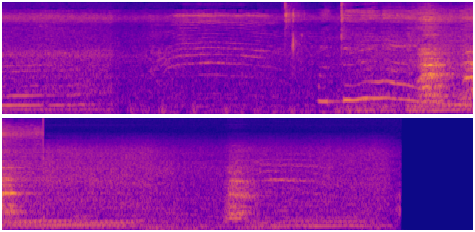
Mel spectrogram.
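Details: Princess, a pregnant adopted Persian cat in her first pregnancy, asking for food often, gives a rising, drawn-out meow. A woman talks to her in Filipino before and around it.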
